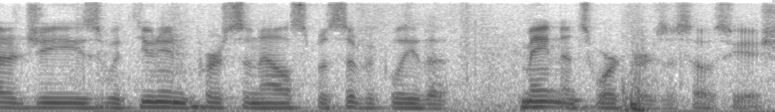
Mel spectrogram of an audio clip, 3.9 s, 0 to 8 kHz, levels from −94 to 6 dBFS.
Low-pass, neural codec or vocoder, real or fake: 7.2 kHz; none; real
